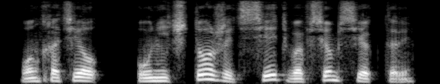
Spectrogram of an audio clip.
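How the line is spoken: Quiet. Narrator (Russian): тихо проговорила Эя

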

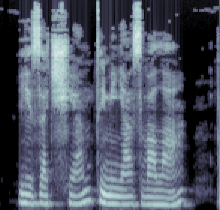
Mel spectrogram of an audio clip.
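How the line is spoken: Hissing. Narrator (Russian): прошипел он

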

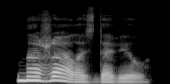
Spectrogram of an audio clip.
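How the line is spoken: Gloomy woman. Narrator (Russian): мрачно поинтересовалась женщина

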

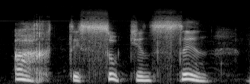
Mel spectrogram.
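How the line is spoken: Muttered. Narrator (Russian): бормочет она

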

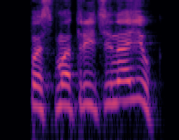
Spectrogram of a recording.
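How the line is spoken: Exclaimed. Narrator (Russian): воскликнул Лист

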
